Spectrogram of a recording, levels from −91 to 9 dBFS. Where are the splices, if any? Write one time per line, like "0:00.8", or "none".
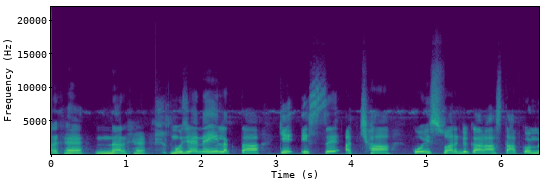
0:01.4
